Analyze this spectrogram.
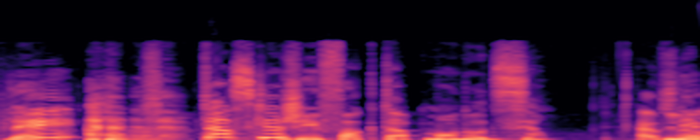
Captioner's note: in french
